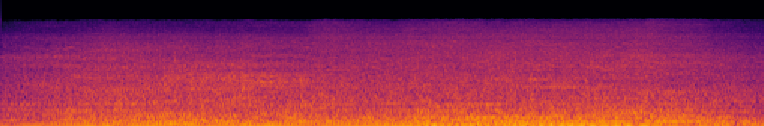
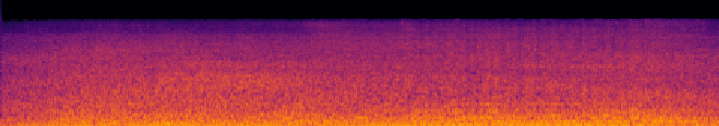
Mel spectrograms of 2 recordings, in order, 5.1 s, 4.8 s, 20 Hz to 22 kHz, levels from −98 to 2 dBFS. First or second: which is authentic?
second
